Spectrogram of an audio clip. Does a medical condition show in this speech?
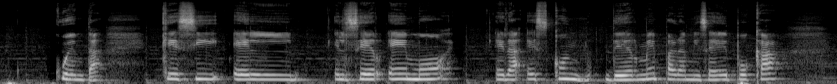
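Yes: stuttering; since childhood, hidden in school by staying silent, emo phase as mask for frustration; speaks openly in public as a person who stutters, hosts podcast; here repeated words, prolonged sounds.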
